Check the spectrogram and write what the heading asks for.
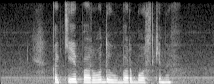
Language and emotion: Russian, neutral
